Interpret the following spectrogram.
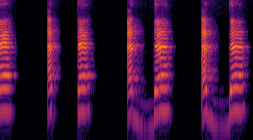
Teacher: تخرج هذه الثلاثة من طرف اللسان مع أصول الثنايا العليا، يعني 3 أحرف من مخرج واحد.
